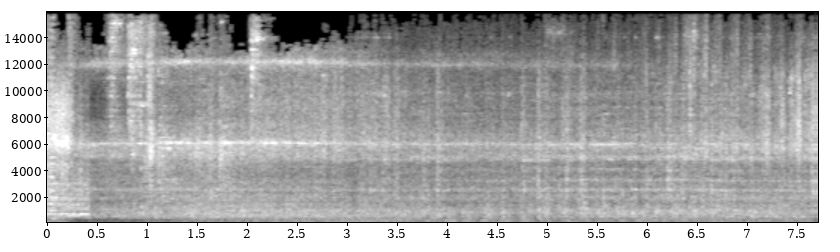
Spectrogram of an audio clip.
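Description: A passenger train hauled by a diesel locomotive rolling across a steel girder bridge, its wheels clattering steadily over the rails.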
